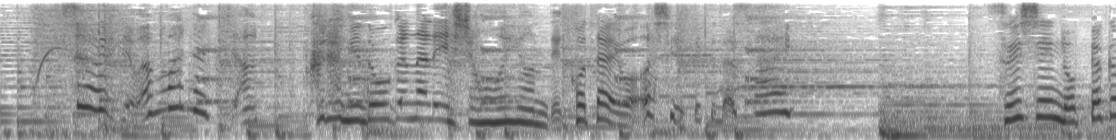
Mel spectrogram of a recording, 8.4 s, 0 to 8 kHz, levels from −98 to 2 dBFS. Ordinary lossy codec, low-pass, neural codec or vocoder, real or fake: none; 7.2 kHz; none; real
